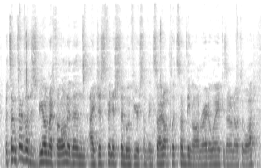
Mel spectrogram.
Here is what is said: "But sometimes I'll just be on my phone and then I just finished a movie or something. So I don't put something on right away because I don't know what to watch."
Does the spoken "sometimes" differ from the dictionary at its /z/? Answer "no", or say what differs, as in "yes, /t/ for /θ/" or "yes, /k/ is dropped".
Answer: no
